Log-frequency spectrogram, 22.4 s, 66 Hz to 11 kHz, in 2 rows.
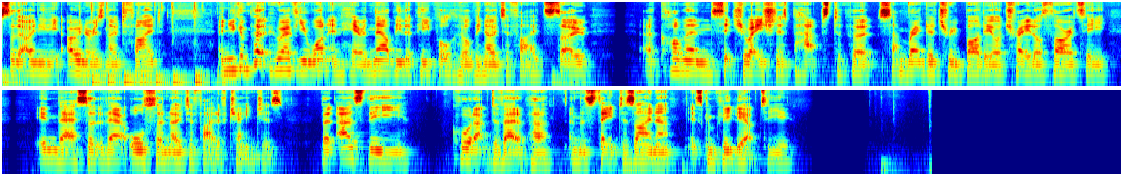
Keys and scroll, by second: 0.9 Delete.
